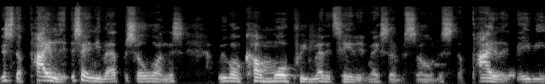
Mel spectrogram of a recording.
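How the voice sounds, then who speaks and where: In a New York accent, a man with a fairly high pitch and ordinary pitch variation talks at a very fast pace, in a very clean recording with a silent background and a dry, close sound with no echo. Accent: New York City. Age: 30s. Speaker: rapper and show co-host. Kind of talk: casual chat.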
